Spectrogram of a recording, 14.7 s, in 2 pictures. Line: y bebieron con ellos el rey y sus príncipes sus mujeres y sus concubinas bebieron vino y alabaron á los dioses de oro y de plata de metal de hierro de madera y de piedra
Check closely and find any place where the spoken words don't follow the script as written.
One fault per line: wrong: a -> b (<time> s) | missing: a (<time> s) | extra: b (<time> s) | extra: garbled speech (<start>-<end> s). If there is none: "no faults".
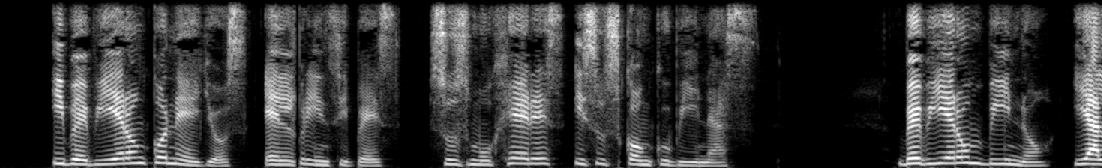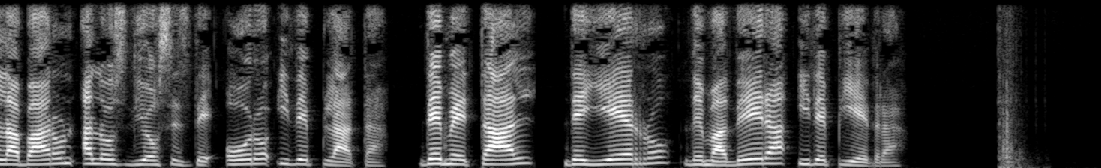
missing: rey y sus (1.9 s)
